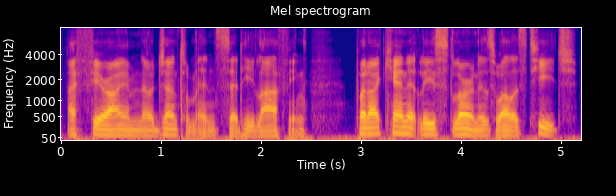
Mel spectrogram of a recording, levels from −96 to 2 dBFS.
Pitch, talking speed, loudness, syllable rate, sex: 100 Hz, 220 wpm, -17 LUFS, 4.8 syllables/s, male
